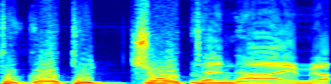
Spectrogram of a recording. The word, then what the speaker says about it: Jotunheim: that story is going to be about if Odin had lost to the king of Jotunheim. – Yeah, I'm sorry, I pronounced the word the way it looks. – Jotunheim.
